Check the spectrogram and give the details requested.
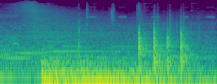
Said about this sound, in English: The woman who posed as Hodges' attorney knocks at Tony's motel room door. He lets her in.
